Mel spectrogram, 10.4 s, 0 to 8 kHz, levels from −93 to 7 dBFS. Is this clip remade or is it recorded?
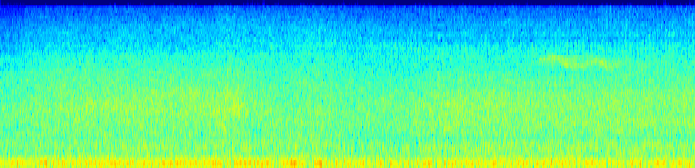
recorded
